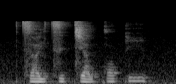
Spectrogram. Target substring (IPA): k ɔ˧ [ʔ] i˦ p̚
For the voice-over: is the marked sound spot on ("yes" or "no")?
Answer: no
